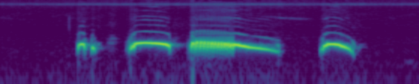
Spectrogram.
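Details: Decoy spotted dove calling to draw in wild birds: a brief double note, then three deep coos, the third longest and sliding downward, the last short and arched; no other sounds.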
